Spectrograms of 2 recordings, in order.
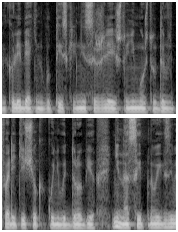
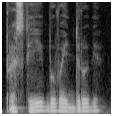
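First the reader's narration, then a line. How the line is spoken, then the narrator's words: Disheartened sigh. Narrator (Russian): вздохнул обескураженный Кулебякин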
